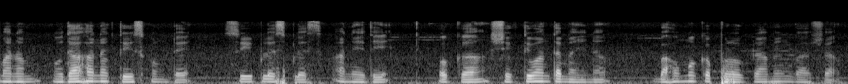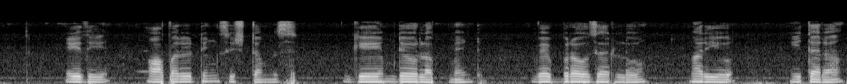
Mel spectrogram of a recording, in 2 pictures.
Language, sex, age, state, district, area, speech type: Telugu, male, 18-30, Telangana, Mulugu, rural, spontaneous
